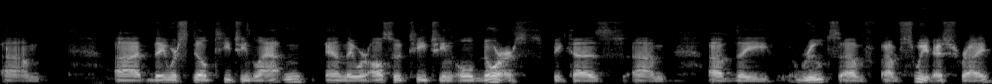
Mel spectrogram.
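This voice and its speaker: A man's voice: low-pitched, fairly even intonation, takes it slowly, a bit bright. A man being interviewed, talking hesitantly with many fillers and restarts. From United States. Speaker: guest. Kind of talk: casual interview. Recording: dull lo-fi audio.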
